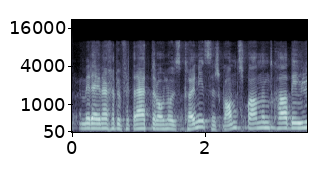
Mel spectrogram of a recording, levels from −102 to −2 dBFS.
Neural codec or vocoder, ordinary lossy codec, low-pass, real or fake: codec, 24 kHz, 1 kbps, SNAC; none; 9.9 kHz; fake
